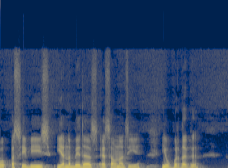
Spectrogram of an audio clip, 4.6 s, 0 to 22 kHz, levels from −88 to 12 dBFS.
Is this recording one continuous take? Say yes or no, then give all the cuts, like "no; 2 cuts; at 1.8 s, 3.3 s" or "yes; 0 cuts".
yes; 0 cuts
